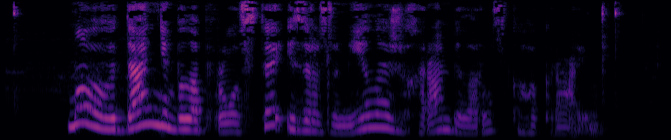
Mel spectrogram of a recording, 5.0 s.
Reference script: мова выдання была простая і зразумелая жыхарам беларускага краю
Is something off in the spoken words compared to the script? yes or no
no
